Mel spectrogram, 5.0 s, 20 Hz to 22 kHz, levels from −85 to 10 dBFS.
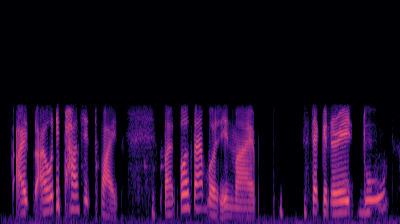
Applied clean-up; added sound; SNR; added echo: neural diffusion model UNIVERSE++.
